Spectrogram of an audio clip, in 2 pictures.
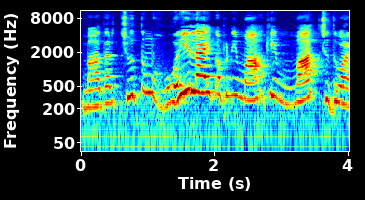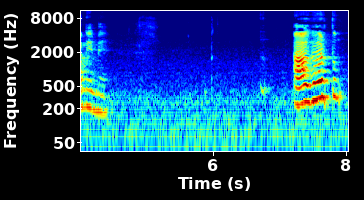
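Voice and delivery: imitating an abusive commenter at full volume; mock furious abuse. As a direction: hurl the insults like a furious troll. Acted abusive rant at trolls.

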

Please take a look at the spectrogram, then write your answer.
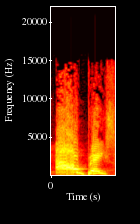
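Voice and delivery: high, loud, drawn-out cheer; excited shout. Real, not acted. Gamer cheering his base hit, excited shout. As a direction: shout it out, stretching the words.

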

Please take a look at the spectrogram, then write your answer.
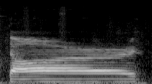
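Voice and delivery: loud snarled yell at an enemy; battle yell. Real, not acted. Gamer yelling at an enemy player, loud. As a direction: yell it as you attack.

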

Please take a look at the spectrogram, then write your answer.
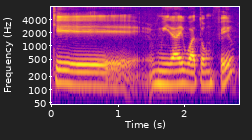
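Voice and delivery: very slow, word by word, low; drawn-out dictation for a learner. Shown as a demonstration. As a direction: spell it out slowly so she can repeat. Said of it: "Dile que diga".

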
